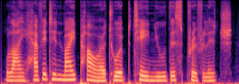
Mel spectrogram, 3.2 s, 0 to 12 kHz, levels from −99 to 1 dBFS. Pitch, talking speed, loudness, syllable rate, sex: 165 Hz, 225 wpm, -16 LUFS, 5.7 syllables/s, female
